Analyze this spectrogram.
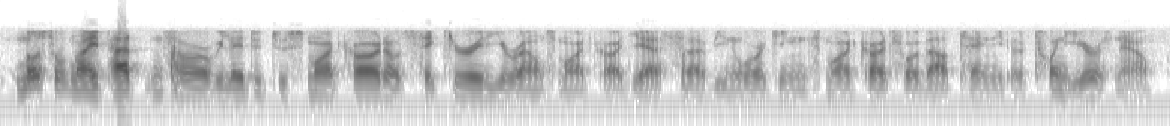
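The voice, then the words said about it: French accent. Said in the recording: “You have a fabulous French accent.”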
